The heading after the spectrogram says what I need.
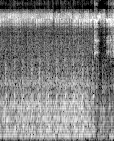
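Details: Pfaff sewing machine, stiff and squeaking; a repair shop said nothing was broken, owner doubts it. Constant thin high-pitched squeal over the rapid patter, cutting out as it slows. Squeak.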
